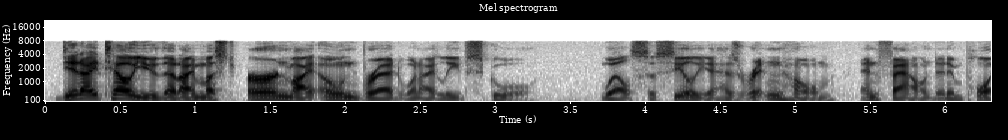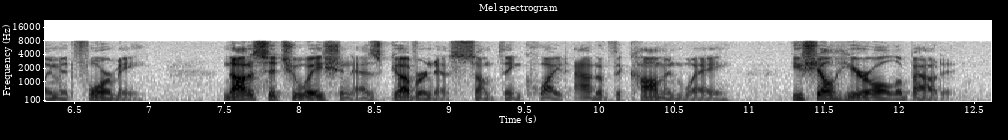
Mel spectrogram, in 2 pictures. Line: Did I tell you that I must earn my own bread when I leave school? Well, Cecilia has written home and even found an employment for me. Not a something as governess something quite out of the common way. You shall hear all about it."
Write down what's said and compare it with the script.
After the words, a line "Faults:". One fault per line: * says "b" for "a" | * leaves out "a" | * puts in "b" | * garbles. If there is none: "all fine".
Did I tell you that I must earn my own bread when I leave school? Well, Cecilia has written home and found an employment for me. Not a situation as governess something quite out of the common way. You shall hear all about it."
Faults:
* leaves out "even"
* says "situation" for "something"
